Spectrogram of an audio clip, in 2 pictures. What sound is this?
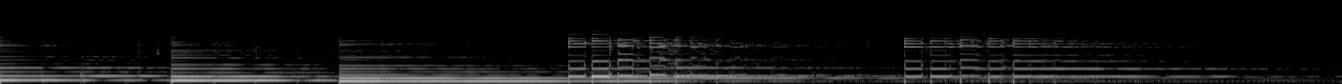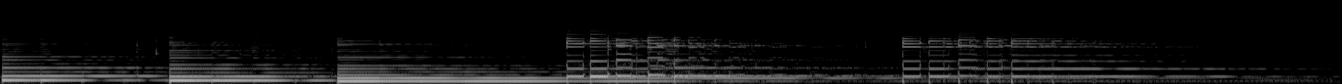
Laba Daba Dub (Guitar)
Roots Rasta DuB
